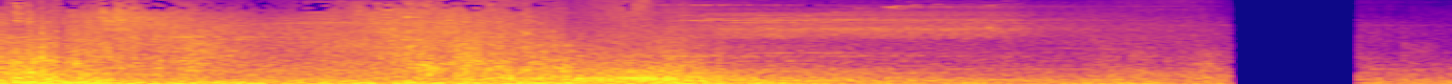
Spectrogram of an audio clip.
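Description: A loud explosion booms and rumbles, then slowly fades.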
